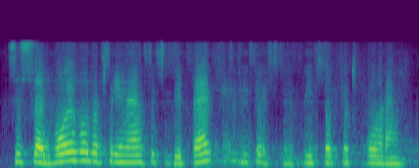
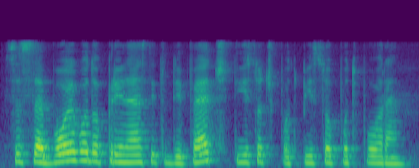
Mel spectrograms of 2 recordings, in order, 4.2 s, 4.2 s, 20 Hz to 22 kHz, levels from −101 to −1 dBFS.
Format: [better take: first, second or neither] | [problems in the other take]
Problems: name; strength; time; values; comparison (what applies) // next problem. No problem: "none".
second | noise reduction (neural separator model SepFormer DNS4)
